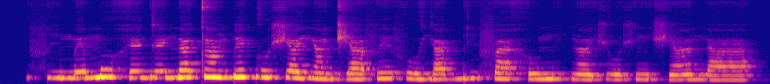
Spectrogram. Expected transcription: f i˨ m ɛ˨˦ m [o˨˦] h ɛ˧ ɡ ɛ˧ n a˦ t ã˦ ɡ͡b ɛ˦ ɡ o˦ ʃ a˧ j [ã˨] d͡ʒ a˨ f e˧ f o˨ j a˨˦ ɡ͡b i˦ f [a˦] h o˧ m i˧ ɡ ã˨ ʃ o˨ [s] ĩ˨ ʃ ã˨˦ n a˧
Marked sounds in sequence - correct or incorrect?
incorrect, correct, incorrect, incorrect

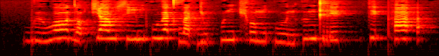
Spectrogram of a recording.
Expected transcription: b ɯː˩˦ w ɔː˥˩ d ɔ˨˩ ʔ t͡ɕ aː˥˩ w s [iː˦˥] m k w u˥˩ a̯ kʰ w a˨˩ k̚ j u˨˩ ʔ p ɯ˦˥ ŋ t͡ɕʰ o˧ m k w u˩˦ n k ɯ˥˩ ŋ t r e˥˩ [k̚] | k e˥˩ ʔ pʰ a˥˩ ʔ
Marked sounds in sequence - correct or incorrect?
correct, correct

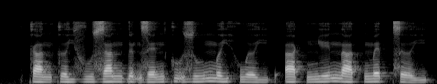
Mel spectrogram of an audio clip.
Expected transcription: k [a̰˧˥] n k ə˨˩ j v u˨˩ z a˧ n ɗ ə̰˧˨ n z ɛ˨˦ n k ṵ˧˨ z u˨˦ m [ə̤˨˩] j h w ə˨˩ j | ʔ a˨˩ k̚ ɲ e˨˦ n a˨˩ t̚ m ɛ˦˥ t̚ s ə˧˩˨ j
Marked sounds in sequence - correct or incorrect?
incorrect, incorrect

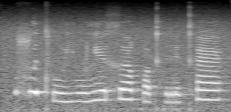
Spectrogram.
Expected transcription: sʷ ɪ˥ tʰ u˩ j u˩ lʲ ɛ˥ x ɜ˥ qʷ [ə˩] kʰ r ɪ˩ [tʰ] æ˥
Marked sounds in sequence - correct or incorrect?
incorrect, incorrect

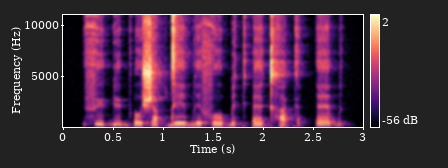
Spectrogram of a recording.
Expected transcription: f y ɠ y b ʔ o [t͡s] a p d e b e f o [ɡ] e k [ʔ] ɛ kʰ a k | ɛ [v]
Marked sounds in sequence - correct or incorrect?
incorrect, incorrect, correct, incorrect

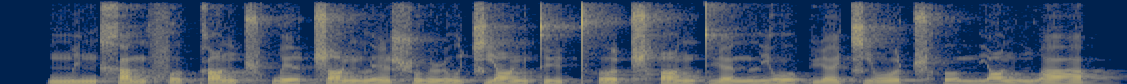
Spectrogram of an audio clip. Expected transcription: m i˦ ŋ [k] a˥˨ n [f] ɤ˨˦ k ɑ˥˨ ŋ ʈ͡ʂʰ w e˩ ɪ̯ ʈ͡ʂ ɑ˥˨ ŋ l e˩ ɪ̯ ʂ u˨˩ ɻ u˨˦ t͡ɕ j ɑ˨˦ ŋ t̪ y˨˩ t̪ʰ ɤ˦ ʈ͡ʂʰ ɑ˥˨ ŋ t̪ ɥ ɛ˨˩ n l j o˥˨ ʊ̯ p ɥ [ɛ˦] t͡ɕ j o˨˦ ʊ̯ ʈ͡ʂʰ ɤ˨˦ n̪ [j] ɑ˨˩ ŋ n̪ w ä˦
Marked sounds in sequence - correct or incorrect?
incorrect, correct, incorrect, correct

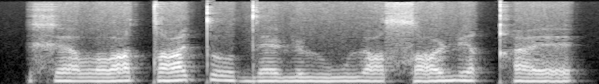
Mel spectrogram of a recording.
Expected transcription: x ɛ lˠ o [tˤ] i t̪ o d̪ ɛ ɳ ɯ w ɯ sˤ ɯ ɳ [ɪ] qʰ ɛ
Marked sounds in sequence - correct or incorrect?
correct, incorrect

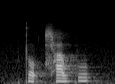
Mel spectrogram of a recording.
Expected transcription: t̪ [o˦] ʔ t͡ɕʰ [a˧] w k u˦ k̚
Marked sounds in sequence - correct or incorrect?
incorrect, correct

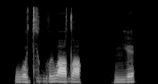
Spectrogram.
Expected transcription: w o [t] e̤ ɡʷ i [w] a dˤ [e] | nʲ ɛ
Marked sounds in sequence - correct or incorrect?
incorrect, correct, correct

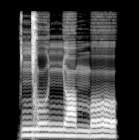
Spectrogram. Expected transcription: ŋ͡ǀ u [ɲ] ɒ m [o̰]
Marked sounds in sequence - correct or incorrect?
correct, incorrect

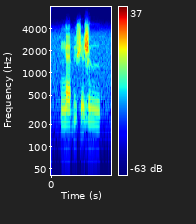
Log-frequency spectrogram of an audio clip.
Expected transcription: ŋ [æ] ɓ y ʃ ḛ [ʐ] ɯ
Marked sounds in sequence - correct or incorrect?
correct, correct

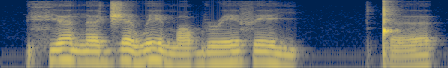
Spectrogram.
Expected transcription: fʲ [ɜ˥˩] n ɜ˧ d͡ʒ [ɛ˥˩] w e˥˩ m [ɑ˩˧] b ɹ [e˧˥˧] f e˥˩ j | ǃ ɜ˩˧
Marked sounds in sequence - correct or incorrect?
incorrect, correct, correct, correct

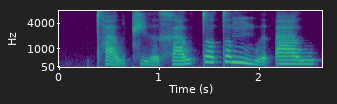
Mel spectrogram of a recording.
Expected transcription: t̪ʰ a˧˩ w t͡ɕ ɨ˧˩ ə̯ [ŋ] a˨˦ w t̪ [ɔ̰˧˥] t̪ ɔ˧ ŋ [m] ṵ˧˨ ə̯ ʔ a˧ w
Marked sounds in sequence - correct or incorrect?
incorrect, incorrect, correct

